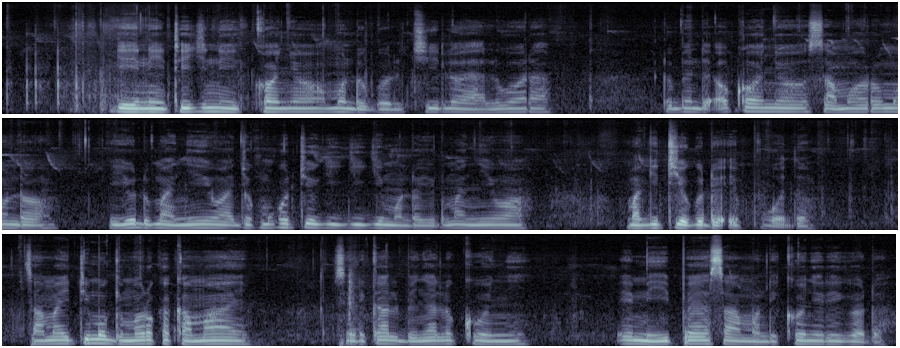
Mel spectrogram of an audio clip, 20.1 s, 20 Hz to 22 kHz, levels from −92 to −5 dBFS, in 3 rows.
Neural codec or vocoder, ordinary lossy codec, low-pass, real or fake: none; none; none; real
